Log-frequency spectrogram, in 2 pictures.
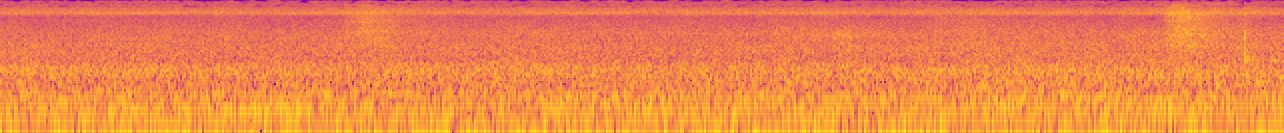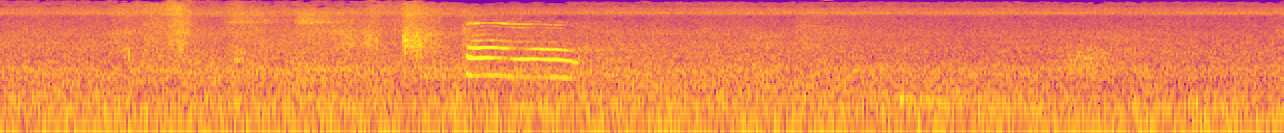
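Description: A calico cat gives a single short, slightly falling meow over steady background hiss.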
